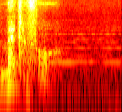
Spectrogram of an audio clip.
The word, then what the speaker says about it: metaphor: spelled m-e-t-a-p-h-o-r and again I'm going to emphasize the O here so in British English it would be metaphor the t is quite strong uh strongly pronounced in my opinion as well so it's meta and then four a metaphor whereas in American English it would be more like metaphor so the t is very soft it's almost like a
